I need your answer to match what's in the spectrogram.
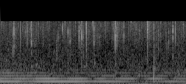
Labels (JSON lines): {"label": "biophony, midshipman", "recorder": "SoundTrap 500"}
